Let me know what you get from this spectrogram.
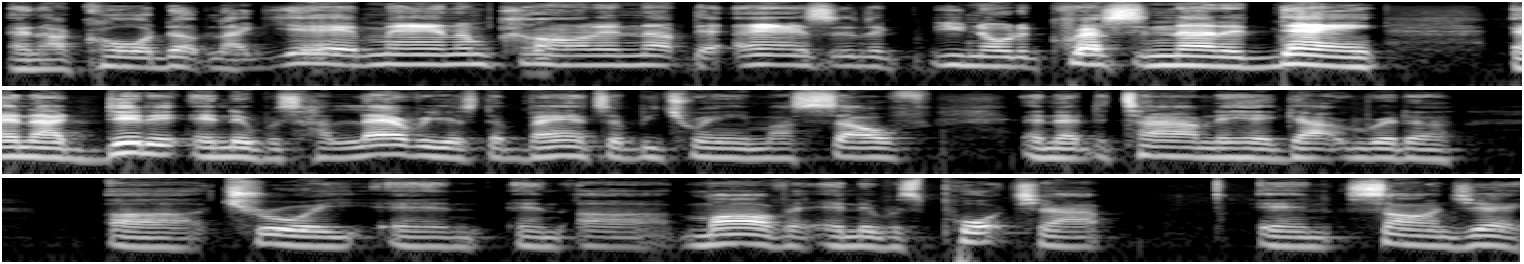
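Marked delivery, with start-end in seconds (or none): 1.0-5.2 put-on strung-out street addict voice, pitched up. Retelling calling in as a pretend caller; imitating a Lexington Market drug addict. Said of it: "the voice was like from the drug addicts".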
